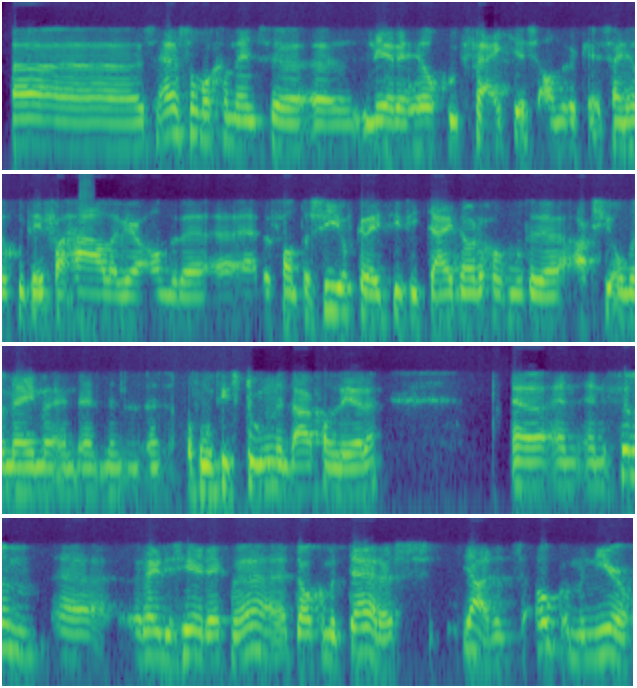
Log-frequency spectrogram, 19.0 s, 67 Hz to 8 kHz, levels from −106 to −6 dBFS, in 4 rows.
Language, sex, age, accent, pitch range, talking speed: Dutch, male, 40-59, Dutch, 130-185 Hz, 165 wpm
